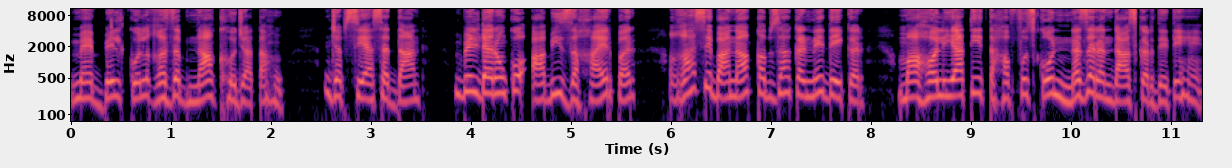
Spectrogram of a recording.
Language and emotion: Urdu, angry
